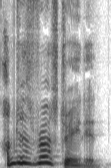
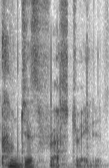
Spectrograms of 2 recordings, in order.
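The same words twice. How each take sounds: First: Much higher, playful and light; high-pitched playful declaration; playful squeak. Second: Said in the usual way. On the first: Shown as a demonstration. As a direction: squeak it out with a grin. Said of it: "Let's declare". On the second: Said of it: "I'm not hopeless".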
